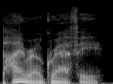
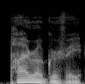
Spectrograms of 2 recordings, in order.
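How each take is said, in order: First: Pyrography said as PIE-roh-GRAF-ee; alternative PYROGRAPHY pronunciation. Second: Pyrography said as pie-ROG-ruh-fee; settled PYROGRAPHY pronunciation. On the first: Podcaster testing a tricky word, saying Pyrography as pyro-GRAPHY. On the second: Podcaster settling on the right word, saying Pyrography as pie-ROG-ruh-fee. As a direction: stress ROG in Pyrography, short unstressed ending. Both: Shown as a demonstration. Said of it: "That is exactly what that word should be".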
